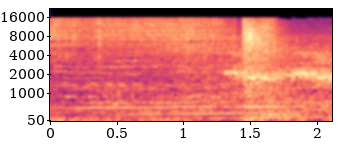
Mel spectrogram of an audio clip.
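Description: Background music with an added cartoon sound effect: a steady hiss under a slowly rising tone, then a louder burst about a second and a half in.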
